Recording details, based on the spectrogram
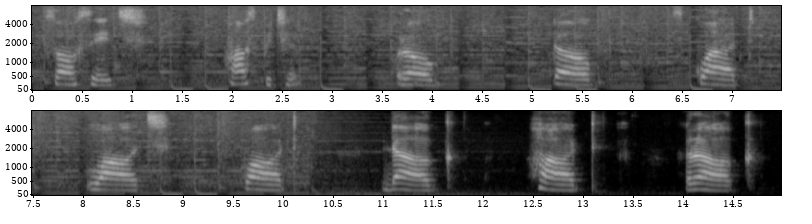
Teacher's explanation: the three-term description of the sounds are open, back, rounded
